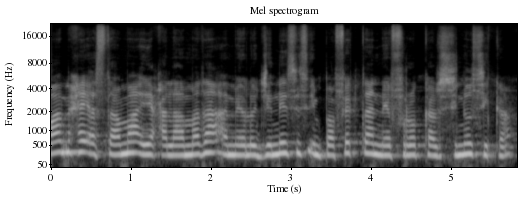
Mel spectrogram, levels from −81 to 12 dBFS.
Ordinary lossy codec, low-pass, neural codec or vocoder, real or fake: none; none; codec, 44.1 kHz, 7.8 kbps, Pupu-Codec; fake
